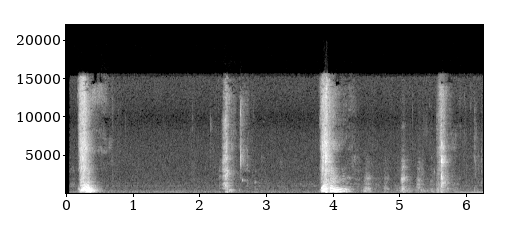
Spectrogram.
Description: But really... have you ever heard a dog sneeze like this before?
